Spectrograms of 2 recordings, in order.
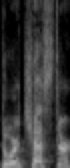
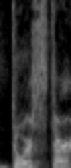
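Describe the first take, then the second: First: The middle 'ch' syllable is fully pronounced. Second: The middle 'ch' syllable is dropped. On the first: The speaker calls it right. "it got to be Dorchester" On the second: The speaker calls it wrong. "Is this Dorster instead of Dorchester?"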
